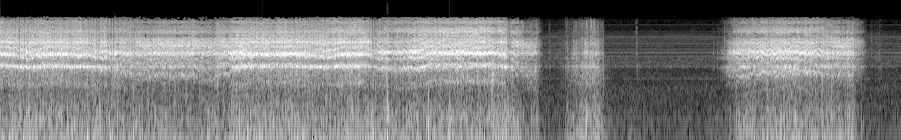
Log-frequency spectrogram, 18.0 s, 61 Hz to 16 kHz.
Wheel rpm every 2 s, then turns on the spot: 150, 110, 130, 150, 150, 60, 10, 60, 70.
none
